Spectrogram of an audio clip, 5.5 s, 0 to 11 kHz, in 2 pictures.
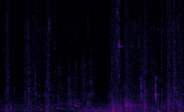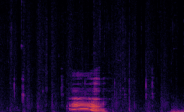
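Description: Horse hooves clip-clopping in Battlefield 1: soft, steady hoofbeats under a player's talk, with a brief loud whinny near the end.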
